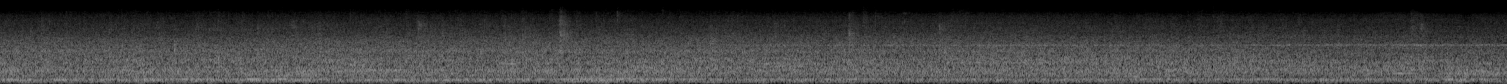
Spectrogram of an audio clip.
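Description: Steady rushing noise during the ride down in an Otis hydraulic glass elevator, the car's running noise blended with the mall's fountain water. A low hum fades out in the first few seconds.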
